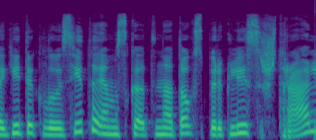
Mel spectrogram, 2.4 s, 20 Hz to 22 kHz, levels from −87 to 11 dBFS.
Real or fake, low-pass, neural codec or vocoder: fake; 14.4 kHz; vocoder, 44.1 kHz, 128 mel bands every 256 samples, BigVGAN v2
